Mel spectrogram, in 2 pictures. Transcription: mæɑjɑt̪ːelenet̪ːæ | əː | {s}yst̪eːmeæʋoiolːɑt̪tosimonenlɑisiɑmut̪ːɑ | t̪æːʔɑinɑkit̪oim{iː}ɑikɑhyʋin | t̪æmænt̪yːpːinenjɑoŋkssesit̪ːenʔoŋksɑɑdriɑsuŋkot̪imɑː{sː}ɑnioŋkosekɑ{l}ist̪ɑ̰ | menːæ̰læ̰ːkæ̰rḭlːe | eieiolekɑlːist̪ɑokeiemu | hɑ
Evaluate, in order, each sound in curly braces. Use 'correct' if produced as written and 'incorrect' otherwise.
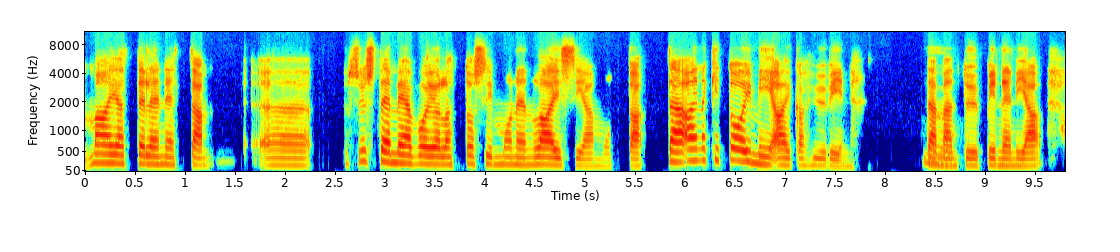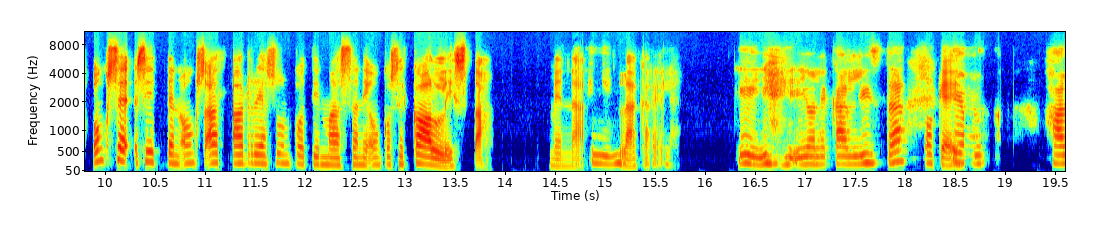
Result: correct, correct, correct, incorrect

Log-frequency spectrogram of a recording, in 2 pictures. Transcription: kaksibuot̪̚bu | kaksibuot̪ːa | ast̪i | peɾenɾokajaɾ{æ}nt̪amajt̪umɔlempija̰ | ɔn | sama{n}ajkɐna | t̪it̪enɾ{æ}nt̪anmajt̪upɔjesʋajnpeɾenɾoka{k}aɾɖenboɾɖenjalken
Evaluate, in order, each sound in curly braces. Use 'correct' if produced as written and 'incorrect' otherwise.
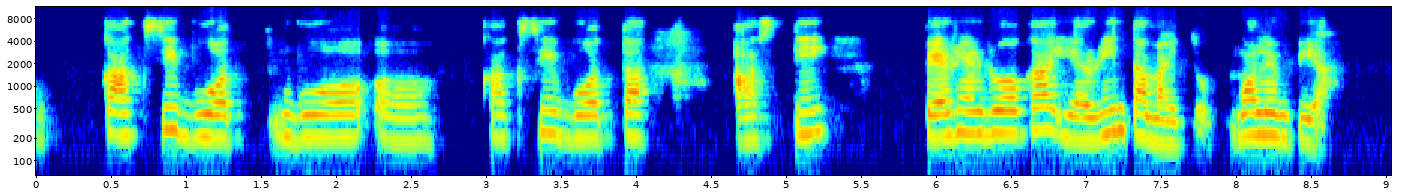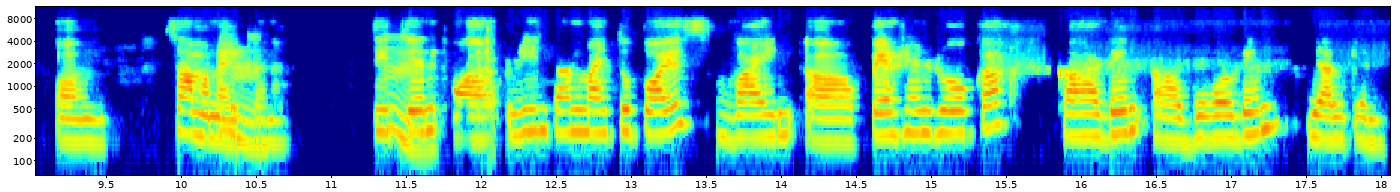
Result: incorrect, correct, incorrect, correct

